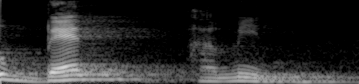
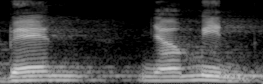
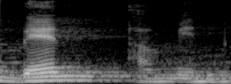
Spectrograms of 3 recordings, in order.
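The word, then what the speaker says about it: بنيامين: Kalau menurut Ahmad Kainama awalnya itu Ben Amin, ya, bukan Ben Nyamin. Kita mau kebakainya kan ya. Pengucapannya sebetulnya Ben Amin gitu ya.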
